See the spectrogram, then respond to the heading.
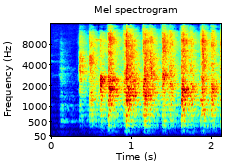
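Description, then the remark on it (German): Audience applause starts abruptly after a brief quiet moment, a dense, steady stream of many hands clapping with sharp, bright pulses throughout, loud and sustained with no voices. “Ich denke, jetzt ist Zeit für Applaus.”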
